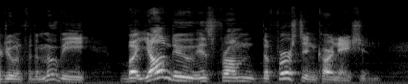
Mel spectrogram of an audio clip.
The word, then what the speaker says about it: Yondu: Yandro. I have to see Yondu? it. I have to see it written down, but I know how to say it. I just have to see it written down. Yondu.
